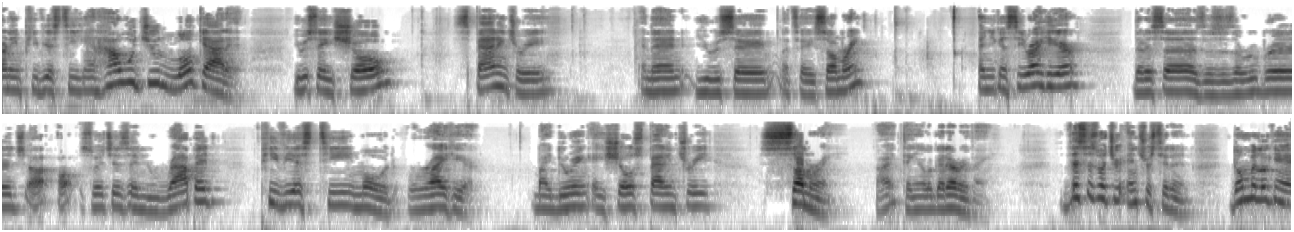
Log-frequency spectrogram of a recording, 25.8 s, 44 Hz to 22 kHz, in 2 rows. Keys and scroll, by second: 1.3 ctrl+z, 1.8 Return, 2.8-6.3 typing, 8.0-8.9 typing.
